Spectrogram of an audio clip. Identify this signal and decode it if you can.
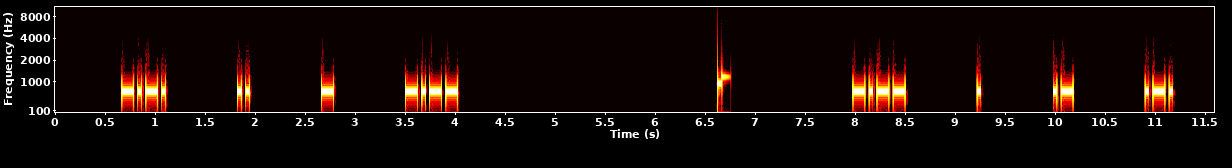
Morse code, heard as a keyed tone, about 30 wpm, spaced as for 10 wpm, 690 Hz. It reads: CITY YEAR
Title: 6x Character Spacing - Top 500 Words - 30wpm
